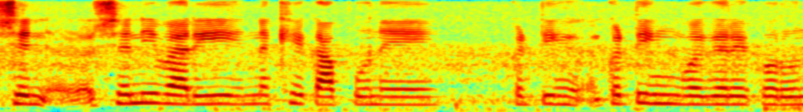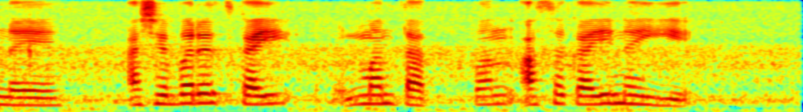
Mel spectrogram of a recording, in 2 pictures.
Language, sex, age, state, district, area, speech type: Marathi, female, 30-45, Maharashtra, Nanded, rural, spontaneous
